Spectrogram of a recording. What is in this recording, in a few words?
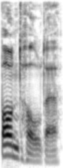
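"bondholder", British English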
